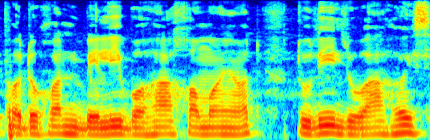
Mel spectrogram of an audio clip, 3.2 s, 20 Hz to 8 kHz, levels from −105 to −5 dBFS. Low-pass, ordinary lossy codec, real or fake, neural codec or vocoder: none; none; real; none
